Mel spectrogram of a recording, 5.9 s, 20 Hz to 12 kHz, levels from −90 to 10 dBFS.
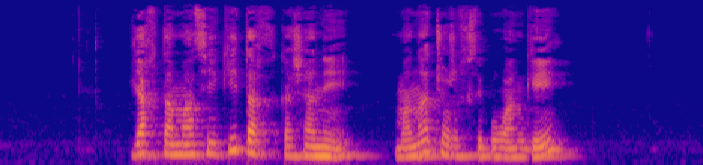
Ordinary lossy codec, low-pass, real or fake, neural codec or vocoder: MP3, 64 kbps; 10.8 kHz; fake; vocoder, 44.1 kHz, 128 mel bands every 512 samples, BigVGAN v2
